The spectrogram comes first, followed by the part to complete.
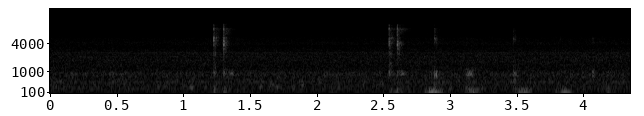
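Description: Faint computer mouse button clicks over near-silent room tone: a quick pair about a second in, then four or five single clicks spread through the second half.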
